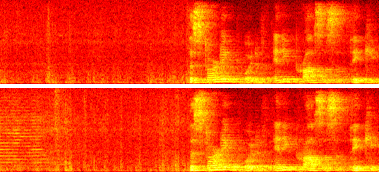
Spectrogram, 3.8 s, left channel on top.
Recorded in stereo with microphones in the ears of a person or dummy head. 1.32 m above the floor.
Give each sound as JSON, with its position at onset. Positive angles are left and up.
{"t": 1.9, "sound": "a man speaking", "side_deg": 65, "distance_m": 1.1}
